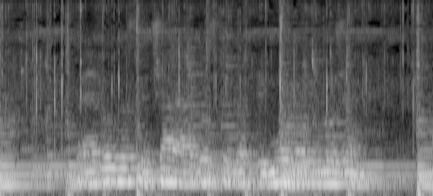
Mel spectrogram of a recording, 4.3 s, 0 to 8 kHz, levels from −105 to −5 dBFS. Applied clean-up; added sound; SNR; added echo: none; Fire; 4 dB; reverberation time 0.6 s.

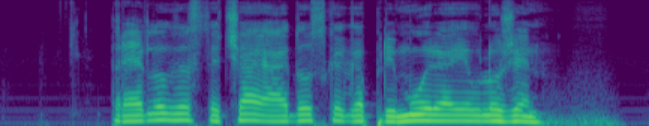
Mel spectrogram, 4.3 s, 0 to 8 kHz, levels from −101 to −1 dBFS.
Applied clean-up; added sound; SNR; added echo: none; none; none; none.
